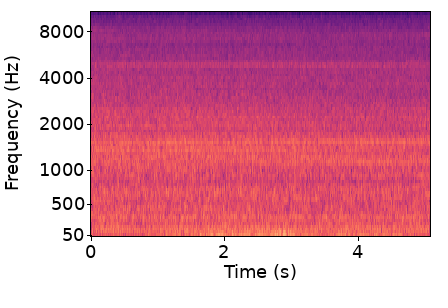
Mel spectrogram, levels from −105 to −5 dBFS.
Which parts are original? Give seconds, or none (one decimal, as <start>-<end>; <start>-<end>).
0.0-5.1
